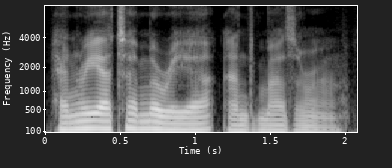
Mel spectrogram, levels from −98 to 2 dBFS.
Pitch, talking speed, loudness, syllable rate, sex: 110 Hz, 115 wpm, -17 LUFS, 4.8 syllables/s, male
